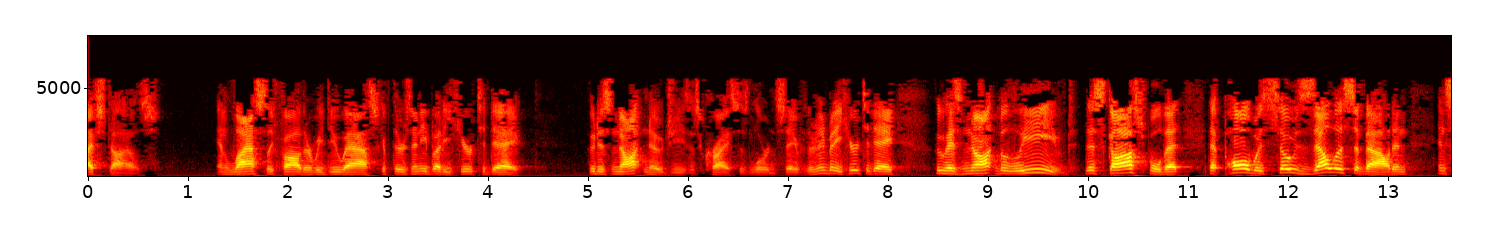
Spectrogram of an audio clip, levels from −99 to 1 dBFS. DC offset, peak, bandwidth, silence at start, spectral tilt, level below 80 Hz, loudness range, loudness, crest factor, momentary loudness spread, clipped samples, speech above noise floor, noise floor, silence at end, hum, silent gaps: under 0.1%; -8 dBFS; 5.8 kHz; 0 s; -7.5 dB/octave; -82 dBFS; 9 LU; -28 LUFS; 22 dB; 18 LU; under 0.1%; 49 dB; -78 dBFS; 0 s; none; none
